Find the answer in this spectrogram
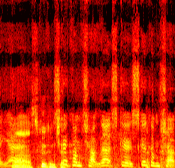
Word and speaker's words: Skookumchuck: Skookum chuck. Skookum chuck. See, he knows. He knows. That's how we say it. That's how you say it. Yeah. Wow. Skookum chuck.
